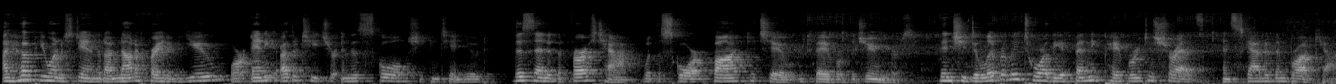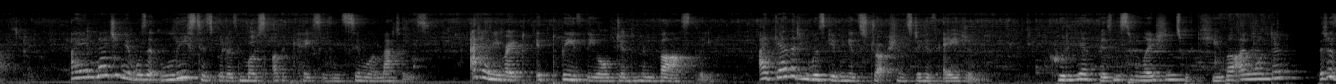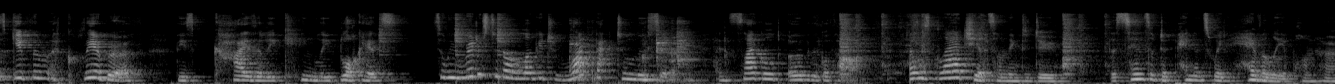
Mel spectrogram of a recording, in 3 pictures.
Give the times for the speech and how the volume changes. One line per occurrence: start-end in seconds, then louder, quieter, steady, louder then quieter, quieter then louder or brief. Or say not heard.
0.0-40.0 steady.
